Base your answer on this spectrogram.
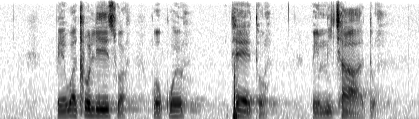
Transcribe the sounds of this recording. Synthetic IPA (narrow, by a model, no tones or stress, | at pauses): ɓɛwat͡ɬoliswaŋɡʱɔk̬ʼɛ | m̩tʰɛtʰɔ | wemit͡ʃʰaːd̥ʰʱʼɔ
